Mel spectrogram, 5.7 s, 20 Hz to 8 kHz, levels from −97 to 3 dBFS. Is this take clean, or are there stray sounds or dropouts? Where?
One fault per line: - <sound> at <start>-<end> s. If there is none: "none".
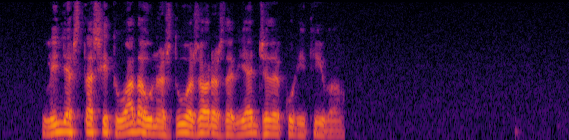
none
